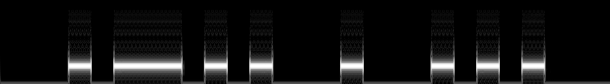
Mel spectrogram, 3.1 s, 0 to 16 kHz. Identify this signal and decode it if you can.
Morse code, heard as a keyed tone, about 10 wpm, 800 Hz. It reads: LES
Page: Français - texte en clair 1 - vitesse : 10 mots minute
